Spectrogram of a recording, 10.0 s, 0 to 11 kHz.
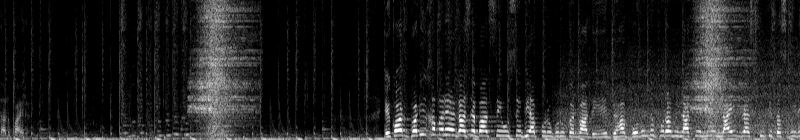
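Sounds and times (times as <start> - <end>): whooshing transition hiss: 2.4 - 3.3, 8.6 - 9.4.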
